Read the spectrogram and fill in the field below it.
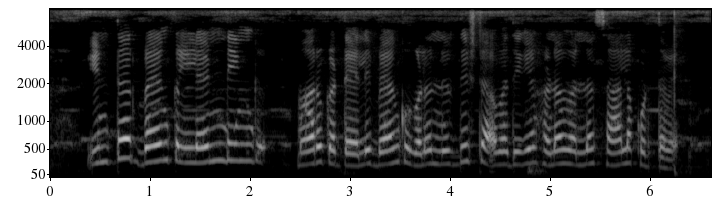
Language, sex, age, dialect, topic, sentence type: Kannada, female, 46-50, Coastal/Dakshin, banking, statement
